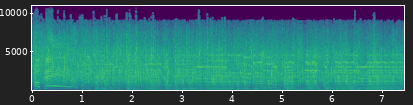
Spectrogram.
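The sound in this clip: Studio audience applause greets the host of the radio quiz show Double or Nothing: a dense, steady clapping that holds at an even level throughout, with a brief tonal sound at the start.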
